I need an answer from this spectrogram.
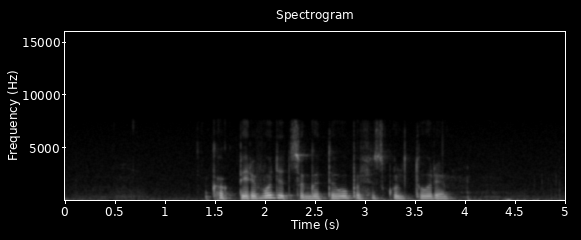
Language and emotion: Russian, neutral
